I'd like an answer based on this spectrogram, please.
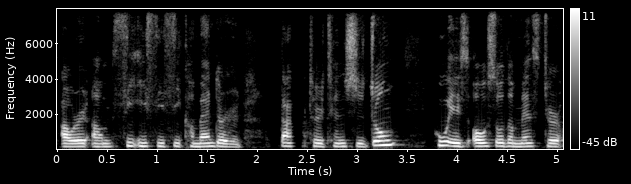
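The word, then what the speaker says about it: Chen Shih-chung: um cecc commander dr tan xi jong who is also the master of the health and welfare of taiwan because his name pronounced like clock in mandarin chinese therefore we like to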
